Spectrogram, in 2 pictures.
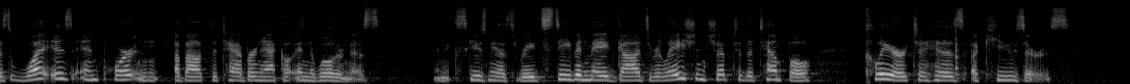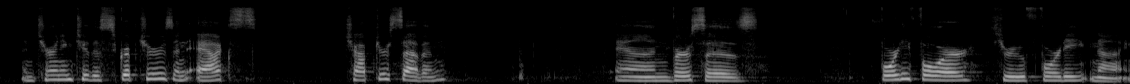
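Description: No technical faults can be heard in this audio.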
